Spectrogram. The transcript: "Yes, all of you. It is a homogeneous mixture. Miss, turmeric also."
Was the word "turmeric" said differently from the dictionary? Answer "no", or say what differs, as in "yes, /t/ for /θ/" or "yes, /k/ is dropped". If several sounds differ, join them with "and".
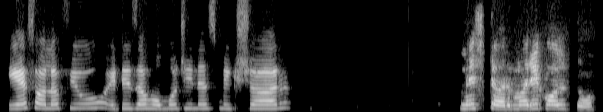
no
